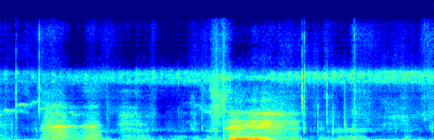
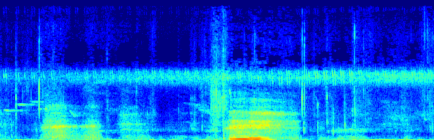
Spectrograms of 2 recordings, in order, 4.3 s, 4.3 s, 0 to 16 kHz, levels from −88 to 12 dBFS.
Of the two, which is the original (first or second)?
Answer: second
